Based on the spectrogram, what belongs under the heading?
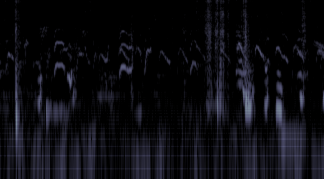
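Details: Young grey francolins from Punjab, Pakistan, calling with rapid, bending chirps, many birds overlapping, plus a few sharp taps.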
